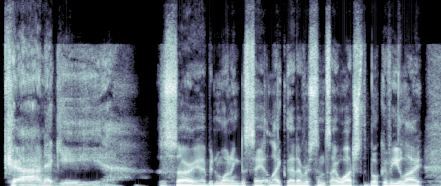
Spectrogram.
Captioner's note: bad guy voice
